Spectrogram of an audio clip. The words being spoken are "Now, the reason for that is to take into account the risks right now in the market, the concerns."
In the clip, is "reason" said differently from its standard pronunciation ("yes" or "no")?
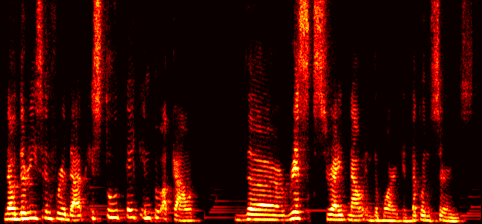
yes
